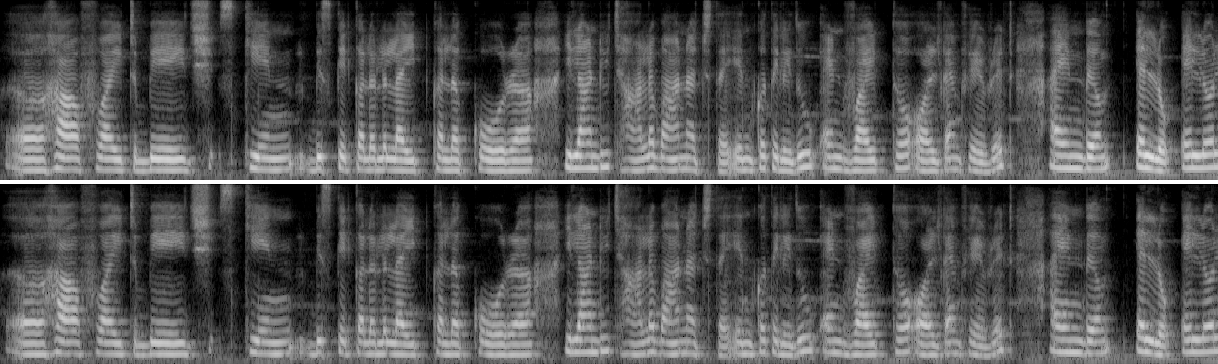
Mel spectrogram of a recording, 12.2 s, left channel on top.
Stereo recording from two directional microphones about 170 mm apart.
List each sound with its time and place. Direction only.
0.1 s speech: 20° left (ahead or behind)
